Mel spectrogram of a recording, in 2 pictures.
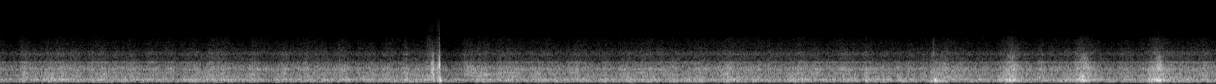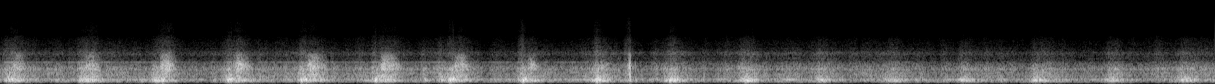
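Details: Korotkoff sounds recorded with a digital image sphygmomanometer in an elderly patient, possibly marked arteriosclerosis: steady hiss then regular pulse-synchronous thumps about 82/min during cuff deflation, audible down to 0 mmHg; BP 122/82/0 mmHg.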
